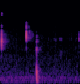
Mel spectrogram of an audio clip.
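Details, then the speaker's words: Faint jaw clicking during speech from a person who grinds their teeth at night and has been trying a mouth guard; three faint, sharp clicks in a quiet room. "And I'm sorry if you can hear my jaw clicking. I do grind my teeth at night, I've discovered, and I've been trying to wear a mouth guard to prevent that,"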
